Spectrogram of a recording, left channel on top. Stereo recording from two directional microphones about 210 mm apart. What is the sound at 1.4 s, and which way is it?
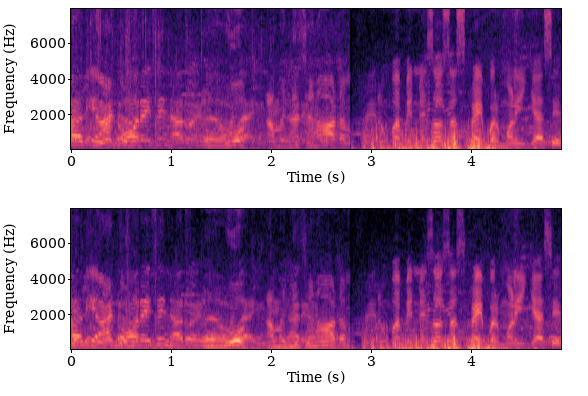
Speech, 25° right (ahead or behind).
